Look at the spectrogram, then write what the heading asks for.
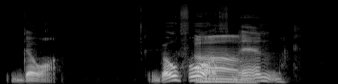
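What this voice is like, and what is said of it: Imitates another person's voice. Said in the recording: “That was my Lincoln impression”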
